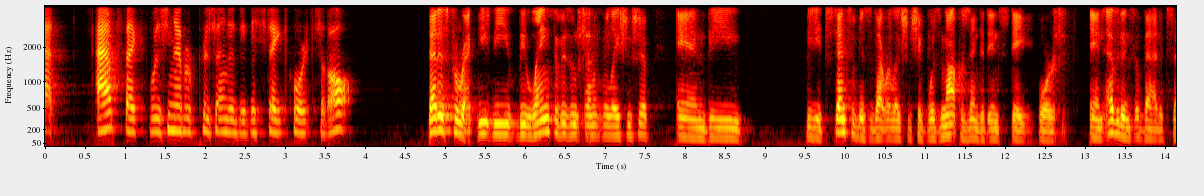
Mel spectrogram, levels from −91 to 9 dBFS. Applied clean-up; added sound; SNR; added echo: neural mask model DeepFilterNet 3.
